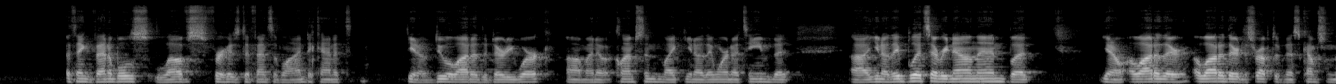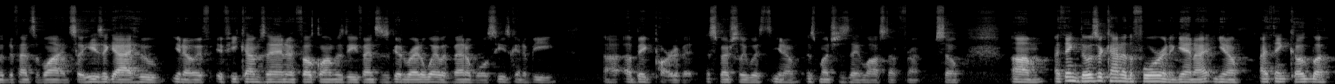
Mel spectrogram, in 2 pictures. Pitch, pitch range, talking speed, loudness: 115 Hz, 110-125 Hz, 265 wpm, -25 LUFS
